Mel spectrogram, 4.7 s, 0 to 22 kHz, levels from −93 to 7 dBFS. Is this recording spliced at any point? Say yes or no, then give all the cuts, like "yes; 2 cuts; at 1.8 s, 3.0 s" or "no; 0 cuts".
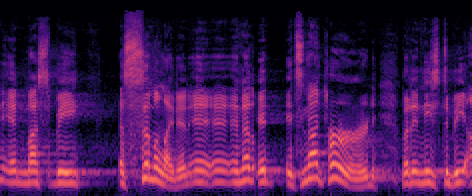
yes; 2 cuts; at 2.5 s, 3.2 s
